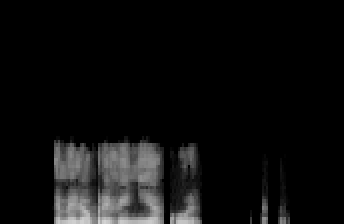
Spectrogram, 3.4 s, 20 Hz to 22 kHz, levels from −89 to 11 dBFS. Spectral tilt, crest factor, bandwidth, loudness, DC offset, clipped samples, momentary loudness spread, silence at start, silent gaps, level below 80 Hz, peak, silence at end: -5.5 dB/octave; 18 dB; 8.2 kHz; -17 LUFS; under 0.1%; under 0.1%; 9 LU; 0.55 s; 2.03-2.61 s; -58 dBFS; -2 dBFS; 0.8 s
